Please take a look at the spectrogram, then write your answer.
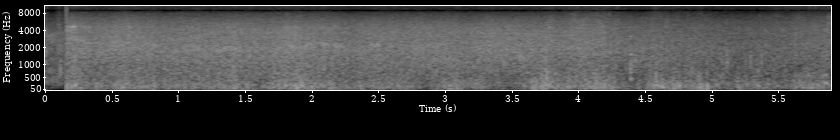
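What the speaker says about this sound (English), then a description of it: "It's just a little windy." Steady wind buffets the microphone with a constant low rumble and gusty roar, no voices.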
